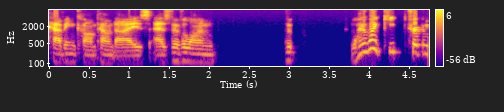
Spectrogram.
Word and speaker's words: Vivillon: But yeah, as was mentioned before, we do see the payoff to not having Compound Eyes as Vivillon.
